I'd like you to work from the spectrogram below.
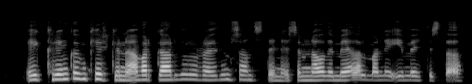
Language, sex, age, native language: Icelandic, female, 30-39, Icelandic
